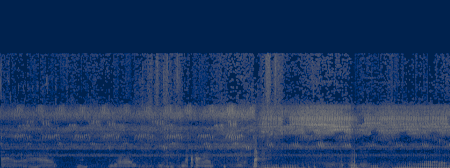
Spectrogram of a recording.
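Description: Lionesses growling and snarling at their suckling cubs: a few short growls, then a deeper, longer snarling growl from about halfway, warning the cubs off the teats.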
